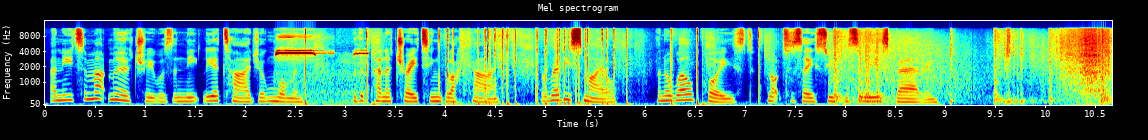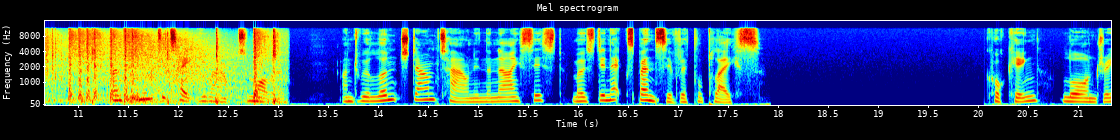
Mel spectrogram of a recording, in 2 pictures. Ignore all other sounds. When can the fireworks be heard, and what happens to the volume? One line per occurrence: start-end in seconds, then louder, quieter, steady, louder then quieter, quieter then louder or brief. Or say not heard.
2.4-13.1 louder.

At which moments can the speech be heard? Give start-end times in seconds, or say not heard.
0.0-9.0, 11.3-17.9, 20.1-21.3.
